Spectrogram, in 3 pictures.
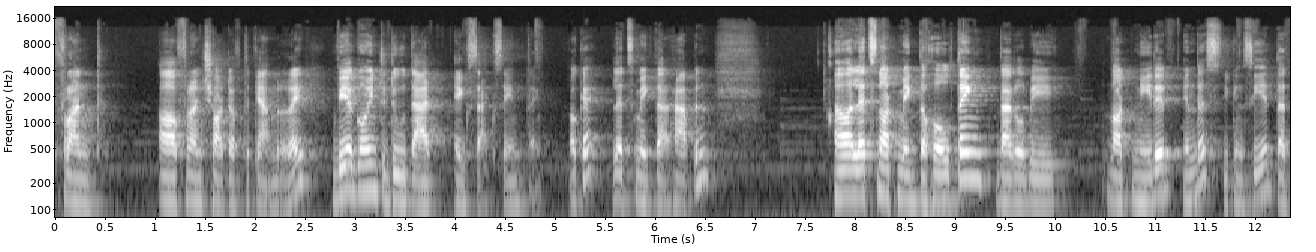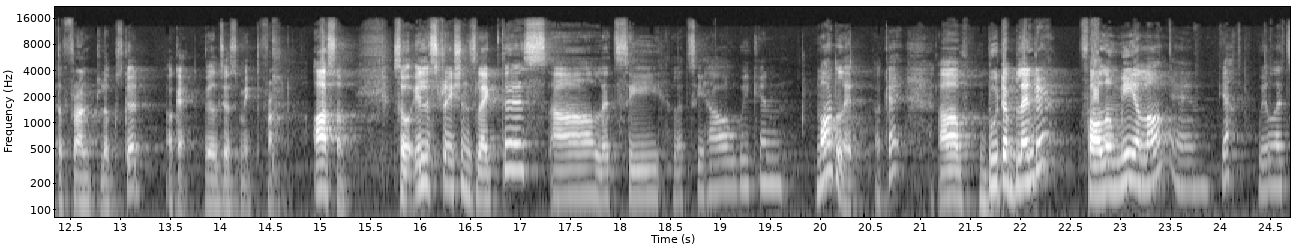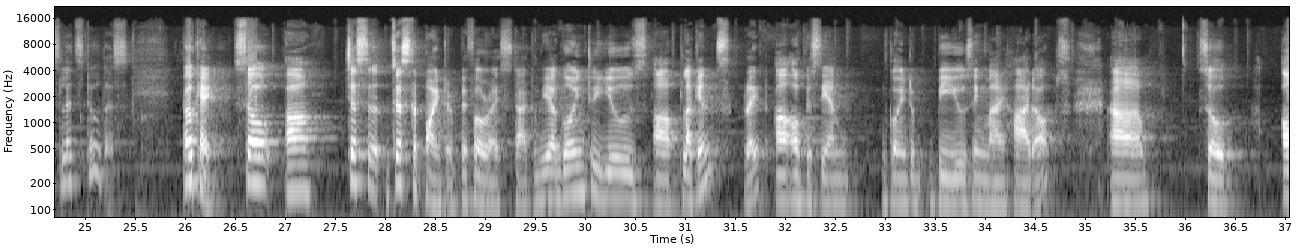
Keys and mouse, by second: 15.1-15.7 middle drag, 19.0 middle click, 19.9 shift+middle click, 24.9 middle click, 25.5 shift+middle click.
